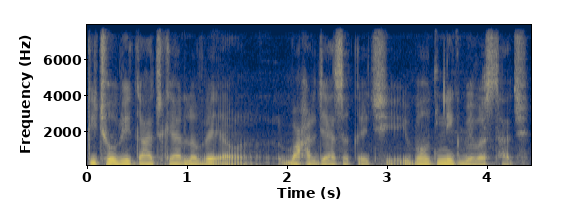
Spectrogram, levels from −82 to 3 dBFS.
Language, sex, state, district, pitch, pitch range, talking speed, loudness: Maithili, male, Bihar, Supaul, 95 Hz, 90-100 Hz, 190 wpm, -20 LUFS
